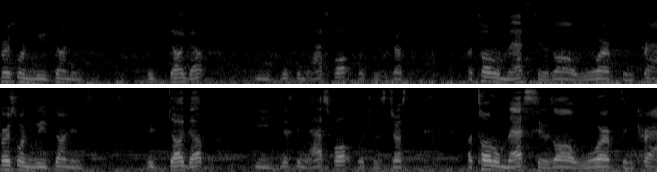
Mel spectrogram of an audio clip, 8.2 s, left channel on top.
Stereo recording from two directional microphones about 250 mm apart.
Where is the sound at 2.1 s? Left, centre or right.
Centre.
